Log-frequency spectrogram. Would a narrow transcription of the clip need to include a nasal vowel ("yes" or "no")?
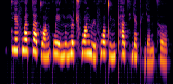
no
